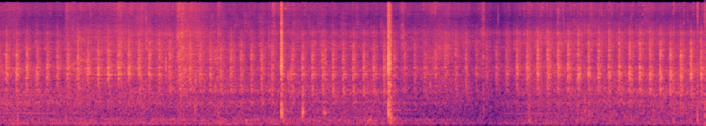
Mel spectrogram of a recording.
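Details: Daewoo Lanos engine at idle: quick, regular light ticking over the idle throughout, keeping pace with engine speed; noisy hydraulic valve lifters.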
